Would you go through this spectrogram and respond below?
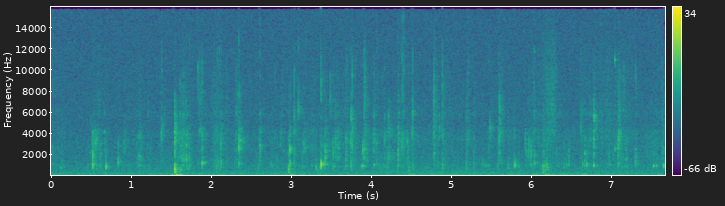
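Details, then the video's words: Momo, a male Corgi in Washington DC, eats a dog-friendly taco of whole wheat shell, cucumber and lean ground beef indoors; irregular crisp crunches and wet bites come every couple of seconds, with a louder snap near the start, in a quiet small room. "Dog Eating Tacos| Dog Food Reviews |Corgi Mukbang"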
